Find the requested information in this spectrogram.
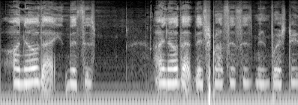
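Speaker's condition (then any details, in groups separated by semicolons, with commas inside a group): Cerebral palsy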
